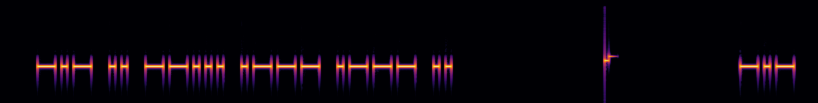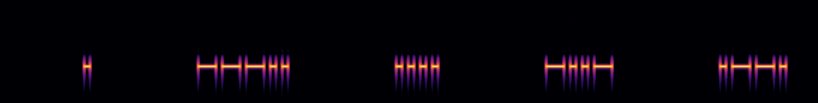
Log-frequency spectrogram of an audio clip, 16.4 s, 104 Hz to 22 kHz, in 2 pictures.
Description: Morse code, heard as a keyed tone, about 20 wpm, spaced as for 10 wpm, 700 Hz. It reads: KI7JJI KE8HXP
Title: USA Call Signs - 6 Characters - 6x Character Spacing - 20wpm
